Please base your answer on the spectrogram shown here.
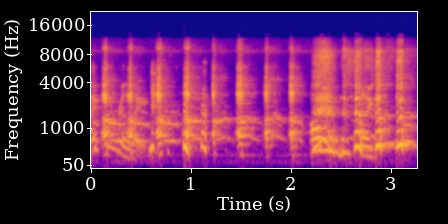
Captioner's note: laughter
